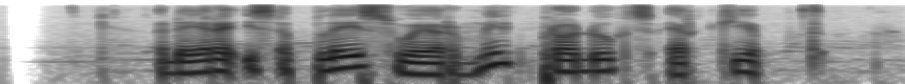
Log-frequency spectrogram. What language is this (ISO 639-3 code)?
sun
